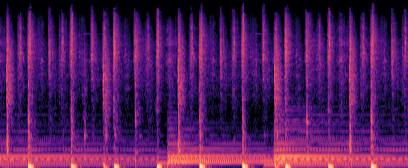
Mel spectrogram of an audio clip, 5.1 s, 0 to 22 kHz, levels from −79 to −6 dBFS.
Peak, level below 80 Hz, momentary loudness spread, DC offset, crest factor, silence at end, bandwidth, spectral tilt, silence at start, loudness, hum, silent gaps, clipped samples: -4 dBFS; -26 dBFS; 6 LU; under 0.1%; 20 dB; 0 s; 19 kHz; -3.5 dB/octave; 0 s; -24 LUFS; none; none; under 0.1%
